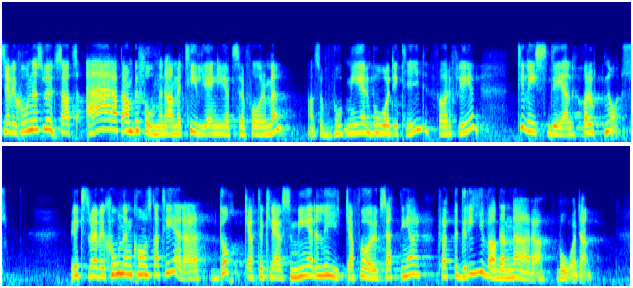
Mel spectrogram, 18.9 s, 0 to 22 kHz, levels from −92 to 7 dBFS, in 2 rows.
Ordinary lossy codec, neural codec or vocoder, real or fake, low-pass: Opus, 24 kbps; codec, 16 kHz, 2 kbps, X-Codec, HuBERT features, trained on general audio; fake; 7.2 kHz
